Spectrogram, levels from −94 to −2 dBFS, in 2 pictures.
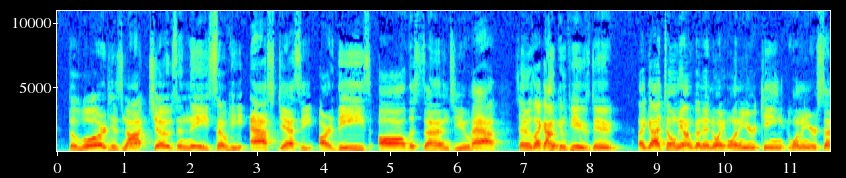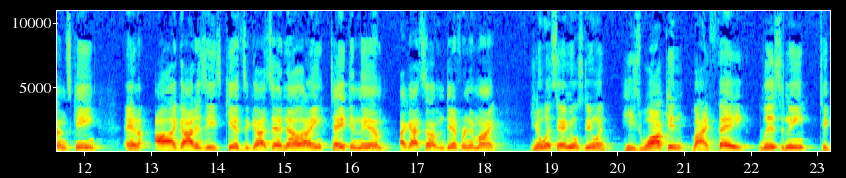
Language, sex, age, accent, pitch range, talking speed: English, male, 40-59, American, 145-190 Hz, 185 wpm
